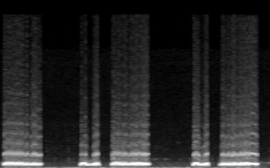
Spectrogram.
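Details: Decoy spotted dove cooing steadily: low, hollow notes in quick succession, pairs of short coos alternating with longer sustained ones, filling nearly every moment with few pauses.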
